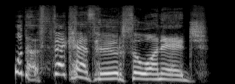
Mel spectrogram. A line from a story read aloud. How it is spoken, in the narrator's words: Hilda yelled in frustration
